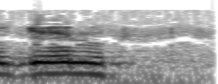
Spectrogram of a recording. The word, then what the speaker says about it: again: So soon I'll be right back with you again. Oh, wait, hold on. That again is supposed to rhyme with train.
